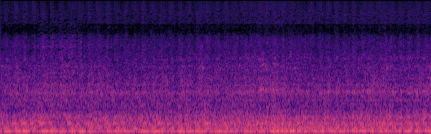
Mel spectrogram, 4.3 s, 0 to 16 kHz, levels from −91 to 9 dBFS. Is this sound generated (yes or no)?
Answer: no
